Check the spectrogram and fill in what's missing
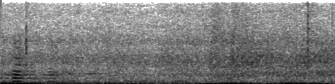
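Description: A loud car engine running with no exhaust fitted, idling and revving nearby with a deep, rough rumble over a short stretch, with faint voices in the background.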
